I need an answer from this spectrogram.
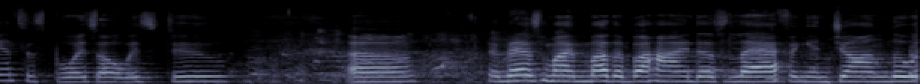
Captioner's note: laughter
